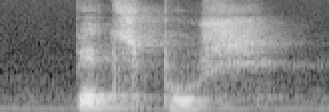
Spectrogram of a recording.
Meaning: attractive girl that promotes a certain car or motor bike, often at a car show, fair or race
- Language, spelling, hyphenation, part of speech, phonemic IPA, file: Dutch, pitspoes, pits‧poes, noun, /ˈpɪts.pus/, Nl-pitspoes.ogg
